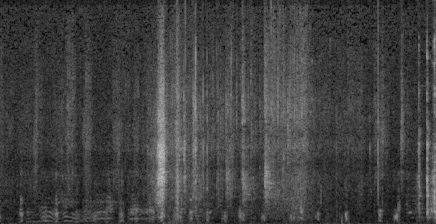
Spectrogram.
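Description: Several chickens cluck and murmur close by, with short sharp squawks scattered through an irregular, busy chatter.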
